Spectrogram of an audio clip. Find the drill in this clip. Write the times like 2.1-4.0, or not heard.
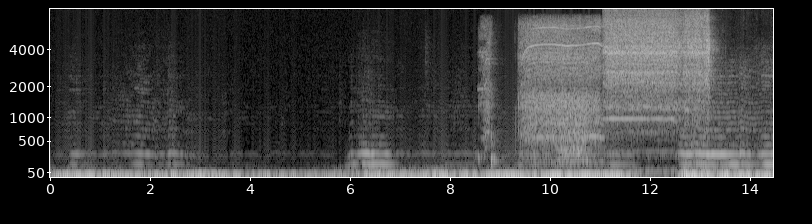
8.6-14.4.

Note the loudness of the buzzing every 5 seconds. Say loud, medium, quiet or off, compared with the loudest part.
quiet, medium, loud.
